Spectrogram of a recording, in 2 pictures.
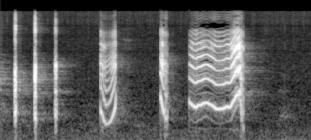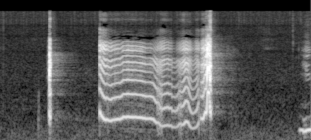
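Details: Ricco, a pet Indian Ringneck parakeet being tickled, gives a quick run of sharp kissing smacks, then longer rising and falling warbling, voice-like sounds, with a person speaking softly between them.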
